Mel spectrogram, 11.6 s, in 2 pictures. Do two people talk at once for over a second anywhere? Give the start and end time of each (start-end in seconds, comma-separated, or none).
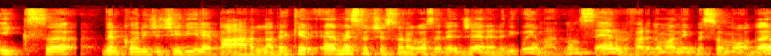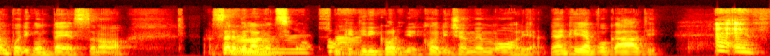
7.4-8.9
